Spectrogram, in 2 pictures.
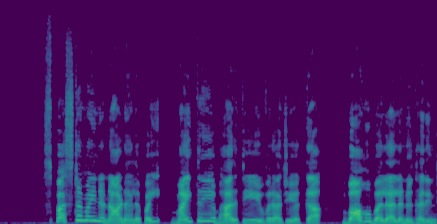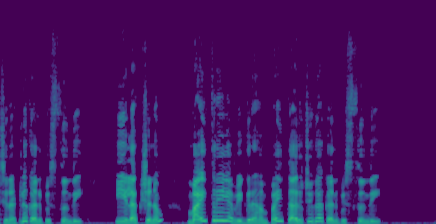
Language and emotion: Telugu, neutral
